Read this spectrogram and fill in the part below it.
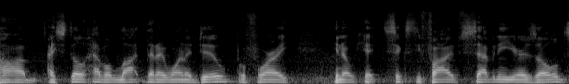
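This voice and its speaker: Here a man speaks at a fairly low pitch and a moderate pace. His tone is dark and mellow. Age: 60s. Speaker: chef and restaurant owner. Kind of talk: interview.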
